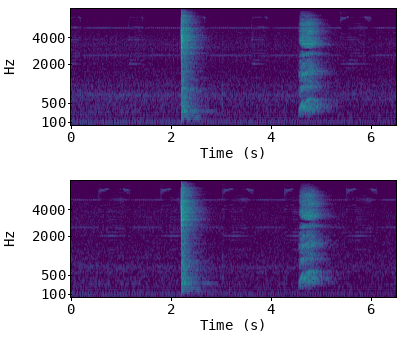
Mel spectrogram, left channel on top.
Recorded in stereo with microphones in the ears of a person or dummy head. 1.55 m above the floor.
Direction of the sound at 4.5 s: 10° left (ahead or behind).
